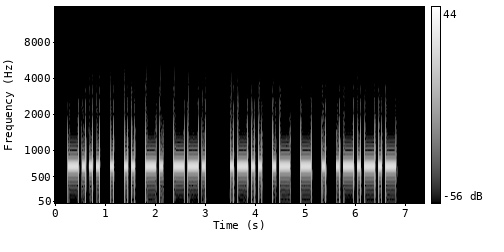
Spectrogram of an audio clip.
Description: Morse code, heard as a keyed tone, about 17 wpm, 700 Hz. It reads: BEING LATE.
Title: Sentences from Top 1500 Words 17wpm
